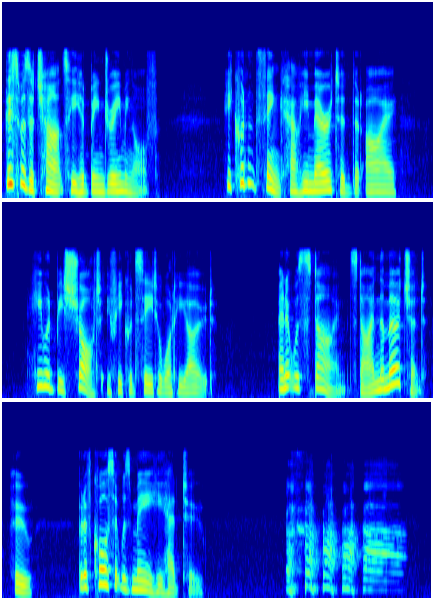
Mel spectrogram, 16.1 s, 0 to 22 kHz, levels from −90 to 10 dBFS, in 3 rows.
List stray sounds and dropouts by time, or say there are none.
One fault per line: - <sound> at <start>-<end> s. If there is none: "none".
- laugh at 14.3-15.9 s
